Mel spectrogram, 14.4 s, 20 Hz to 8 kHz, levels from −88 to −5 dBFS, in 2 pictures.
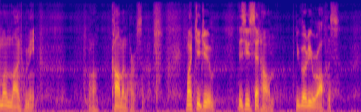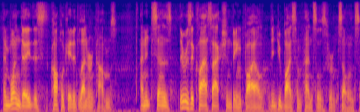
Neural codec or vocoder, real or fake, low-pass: autoencoder, 22.05 kHz, a latent of 192 numbers a frame, VITS, trained on many speakers; fake; 7.2 kHz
